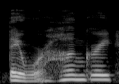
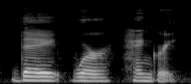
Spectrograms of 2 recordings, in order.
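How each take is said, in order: First: Said in the usual way. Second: "hangry" said slowly, with the h sound hit on "angry"; slow Texan "hangry"; Texas hangry. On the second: Shown as a demonstration. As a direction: drawl out "They were hangry" slowly, h first. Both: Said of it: "we have a saying".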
